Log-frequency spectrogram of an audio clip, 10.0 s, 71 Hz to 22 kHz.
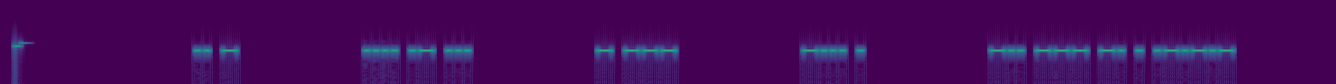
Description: Morse code, heard as a keyed tone, about 36 wpm, 700 Hz. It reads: IT HAS TO BE DONE.
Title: 4x Word-Spacing - Sentences from Top 500 Words - 35wpm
